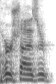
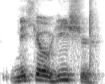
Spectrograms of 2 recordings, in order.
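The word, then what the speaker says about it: Hischier: But we got Nico Hershiser, Nathan McKinnis. No like oral Hershiser, right? No, not even close. How do you say his name? Heir. Niko Heishir.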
